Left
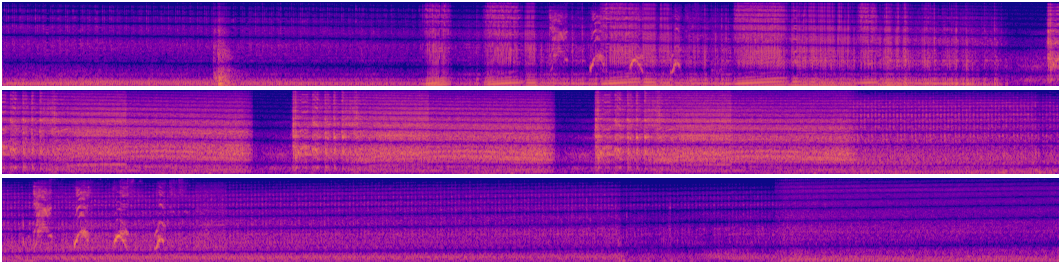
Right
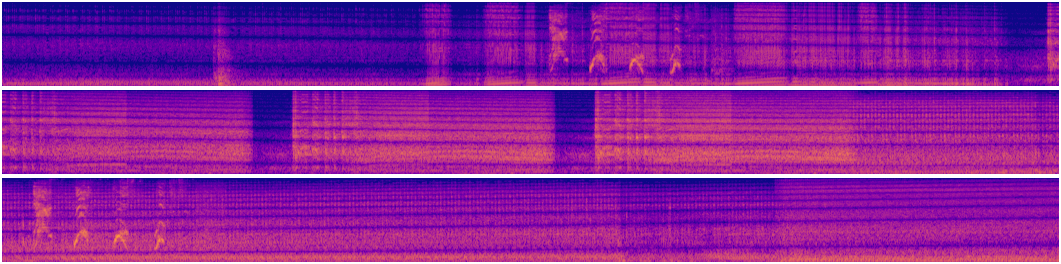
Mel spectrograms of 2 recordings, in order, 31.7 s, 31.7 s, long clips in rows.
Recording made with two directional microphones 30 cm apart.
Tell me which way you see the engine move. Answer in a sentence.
In this clip you hear the engine move to the right.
